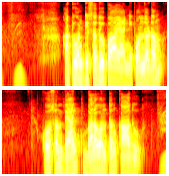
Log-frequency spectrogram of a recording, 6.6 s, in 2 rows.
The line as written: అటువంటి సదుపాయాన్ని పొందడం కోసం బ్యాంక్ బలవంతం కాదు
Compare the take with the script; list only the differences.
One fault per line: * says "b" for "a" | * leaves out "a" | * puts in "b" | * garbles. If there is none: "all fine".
all fine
